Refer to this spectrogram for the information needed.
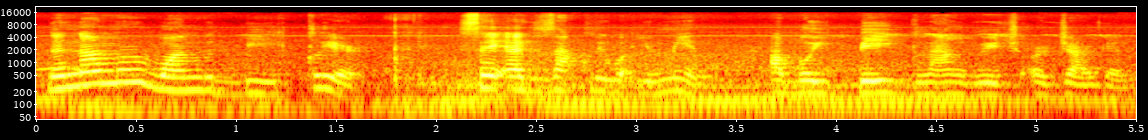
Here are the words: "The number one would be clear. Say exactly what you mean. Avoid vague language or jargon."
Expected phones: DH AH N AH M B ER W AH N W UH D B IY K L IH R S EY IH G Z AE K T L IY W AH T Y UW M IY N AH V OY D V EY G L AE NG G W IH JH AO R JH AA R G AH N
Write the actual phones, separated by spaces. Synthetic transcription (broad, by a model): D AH N AH M B ER W AH N W UH D B IY K L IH R S EY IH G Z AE K T L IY W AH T Y UW M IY N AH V OY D B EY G L AE NG G W IH JH AO R JH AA R G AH N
